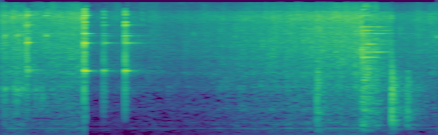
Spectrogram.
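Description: A spoon clinks and scrapes against a bowl while a seasoning mix for fries is stirred, a few sharp taps and scrapes over a steady background hiss of frying fries nearby.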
